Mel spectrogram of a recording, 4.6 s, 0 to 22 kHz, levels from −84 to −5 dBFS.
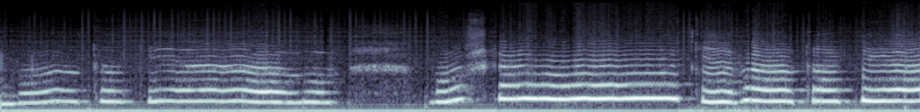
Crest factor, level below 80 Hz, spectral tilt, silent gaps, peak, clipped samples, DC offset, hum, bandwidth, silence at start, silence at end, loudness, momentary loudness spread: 8 dB; -24 dBFS; -7 dB/octave; none; -6 dBFS; under 0.1%; under 0.1%; none; 7.8 kHz; 0 s; 0 s; -14 LUFS; 10 LU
